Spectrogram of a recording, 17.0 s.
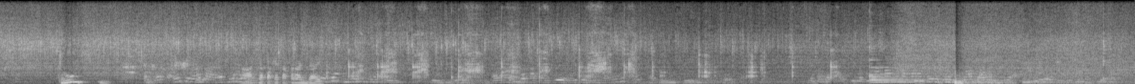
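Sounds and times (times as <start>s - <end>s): spice paste sizzling in oil: 0.0s - 17.0s
metal spatula scraping stone mortar: 1.8s - 2.9s, 4.8s - 12.7s.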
